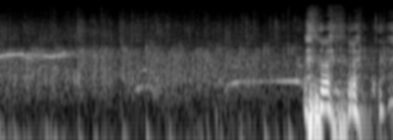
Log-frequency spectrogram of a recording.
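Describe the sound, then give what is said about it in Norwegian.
Steady applause from an audience at a presentation on sharing culture, dense overlapping claps with a faint whistling tone, then rising louder near the end as voices cheer over the clapping. “Jeg forventer egentlig litt applaus nå. Kan dere klappe?”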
